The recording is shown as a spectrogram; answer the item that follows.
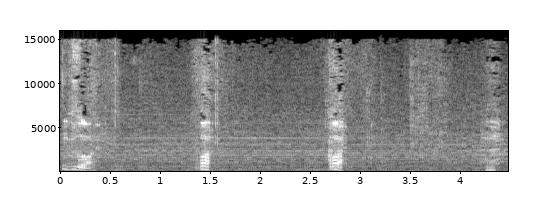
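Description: Three short cries, each falling sharply in pitch, spaced roughly a second and a half apart.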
